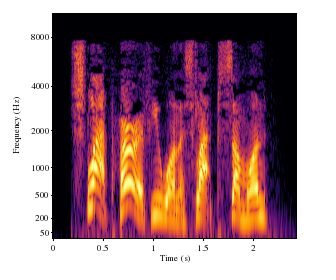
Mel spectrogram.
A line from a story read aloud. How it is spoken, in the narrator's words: Brianna shouted back so fiercely that spittle flew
